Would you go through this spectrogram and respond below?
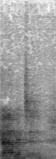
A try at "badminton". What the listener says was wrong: No, Ming. Where's the Ming? There's no Ming in there. It's badminton.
